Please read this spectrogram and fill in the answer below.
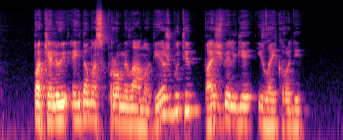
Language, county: Lithuanian, Kaunas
